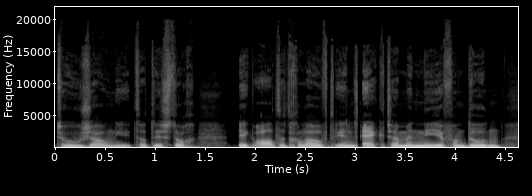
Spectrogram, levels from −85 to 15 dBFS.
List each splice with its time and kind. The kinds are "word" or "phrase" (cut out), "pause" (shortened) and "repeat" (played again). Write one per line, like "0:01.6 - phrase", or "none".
0:01.9 - word
0:02.3 - phrase
0:03.0 - word
0:03.3 - phrase

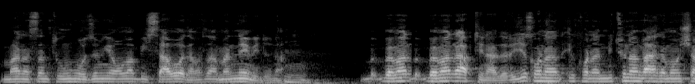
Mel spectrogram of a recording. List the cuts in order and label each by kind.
0:02.2 - phrase
0:04.1 - repeat
0:05.3 - phrase
0:05.7 - word

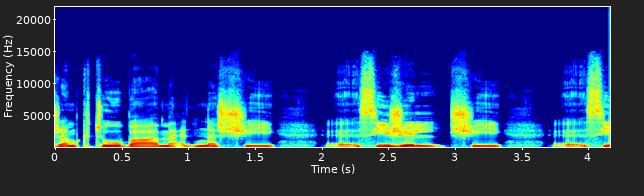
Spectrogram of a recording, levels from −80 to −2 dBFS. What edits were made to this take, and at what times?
0:03.0 - repeat

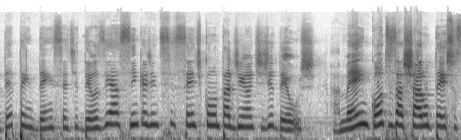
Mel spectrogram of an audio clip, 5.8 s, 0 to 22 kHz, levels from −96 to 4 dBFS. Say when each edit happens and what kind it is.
0:04.1 - pause

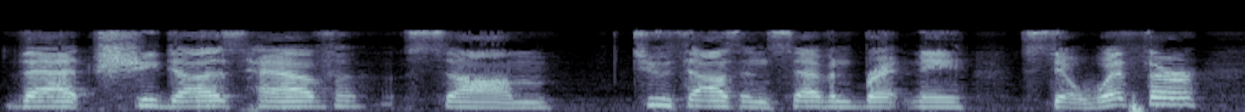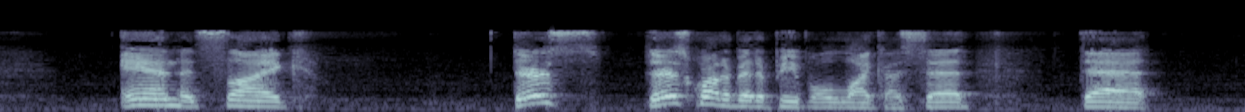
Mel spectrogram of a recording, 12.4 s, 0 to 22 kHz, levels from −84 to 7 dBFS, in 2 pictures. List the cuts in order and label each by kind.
0:07.1 - word

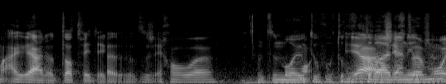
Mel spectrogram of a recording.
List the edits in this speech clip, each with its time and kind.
0:01.1 - word

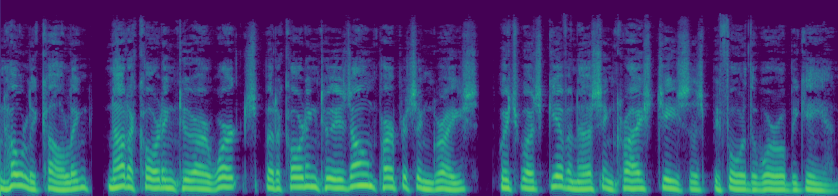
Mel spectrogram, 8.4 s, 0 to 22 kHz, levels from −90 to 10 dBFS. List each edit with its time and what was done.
0:01.0 - pause
0:04.9 - pause

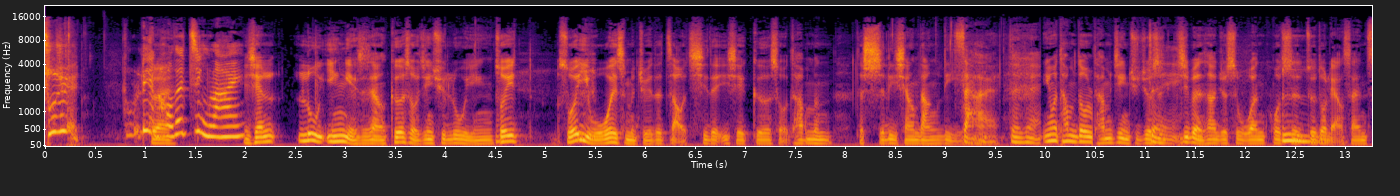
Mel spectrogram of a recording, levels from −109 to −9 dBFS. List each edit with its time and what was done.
0:04.5 - word
0:10.5 - word
0:12.2 - word

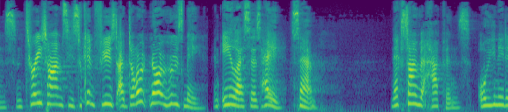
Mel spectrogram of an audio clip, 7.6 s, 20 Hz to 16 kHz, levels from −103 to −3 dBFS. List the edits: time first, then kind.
0:01.2 - word
0:02.8 - word
0:03.1 - pause
0:04.3 - pause

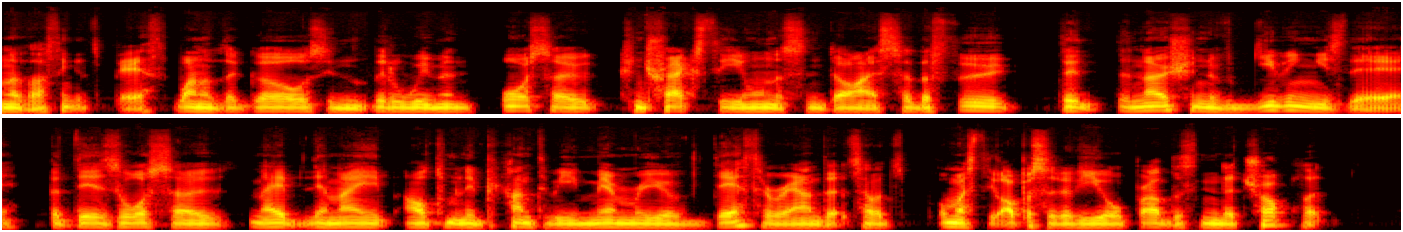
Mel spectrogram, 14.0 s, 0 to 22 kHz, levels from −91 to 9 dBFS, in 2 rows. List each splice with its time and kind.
0:02.4 - pause
0:05.1 - pause
0:07.2 - pause
0:08.2 - pause

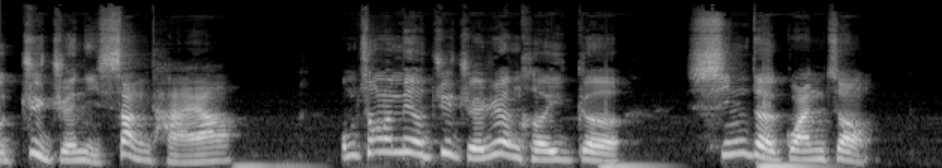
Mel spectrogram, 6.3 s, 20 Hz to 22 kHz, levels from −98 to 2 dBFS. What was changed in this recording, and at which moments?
none

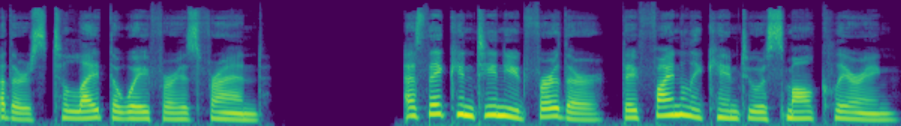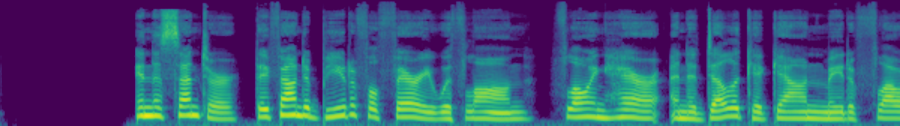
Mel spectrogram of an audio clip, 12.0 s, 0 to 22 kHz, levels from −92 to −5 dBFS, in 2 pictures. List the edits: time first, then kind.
none

